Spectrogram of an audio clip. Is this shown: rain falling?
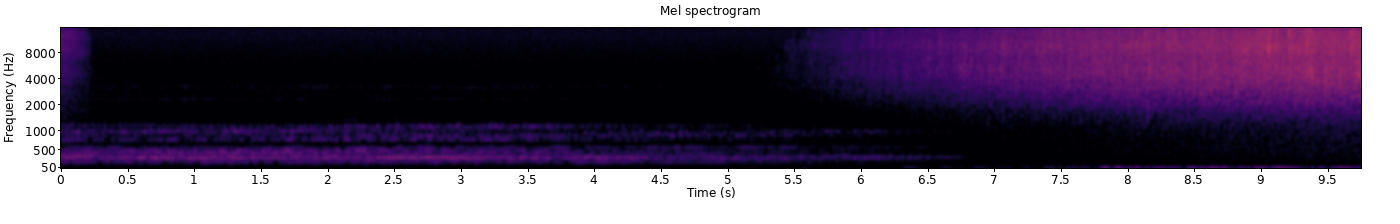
yes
